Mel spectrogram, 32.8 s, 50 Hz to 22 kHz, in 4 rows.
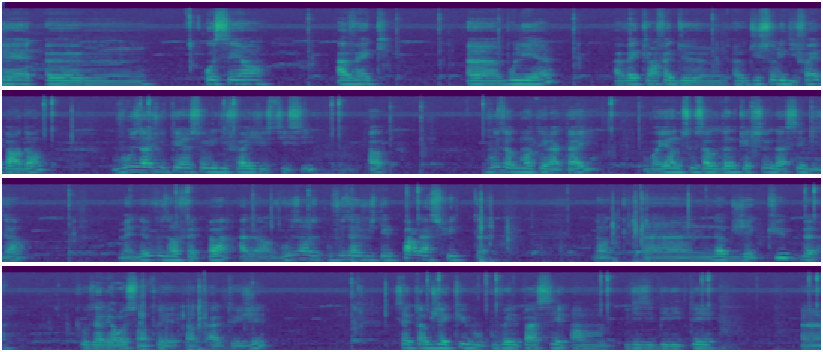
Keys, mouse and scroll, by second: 3.9 scroll down 1, 4.0-4.5 middle drag, 4.5-5.0 scroll up 1, 5.0-8.7 middle drag, 8.7 click, 9.6 click, 10.5-12.1 drag, 12.1 scroll down 1, 12.1 middle click, 13.1-14.7 drag, 14.7-16.3 middle drag, 16.3 scroll down 1, 16.4-18.2 middle drag, 18.2 click, 19.0-20.6 middle drag, 20.6-21.3 drag, 21.3 n, 21.8-22.9 scroll up 1, 22.9 shift+a, 27.1 scroll down 1, 27.2-28.9 middle drag, 28.9 click, 30.6-32.7 drag.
